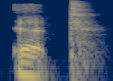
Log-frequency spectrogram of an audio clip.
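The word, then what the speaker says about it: את: It's pronounced et, so it's aleph tav, et.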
